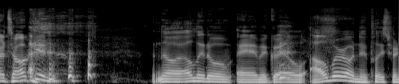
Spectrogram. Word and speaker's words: Miguel: he's 6'2 he's called mguel that's not even the right pronunciation is it Miguel Miguel Miguel yeah no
